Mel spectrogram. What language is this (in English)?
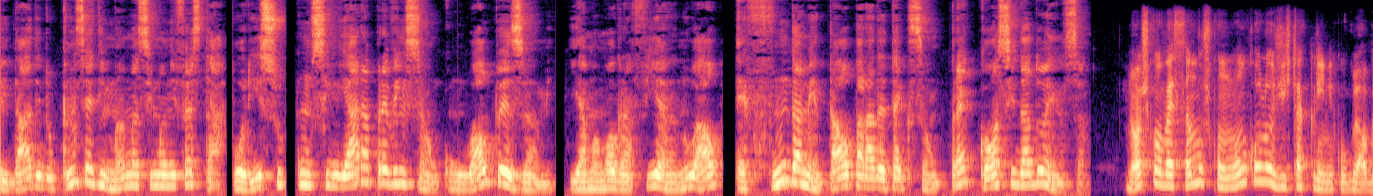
Portuguese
